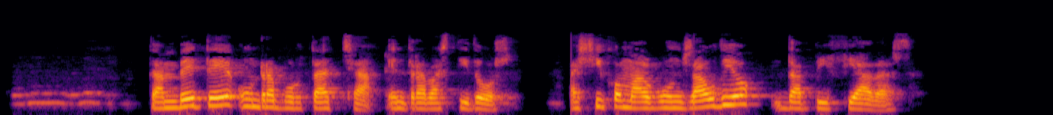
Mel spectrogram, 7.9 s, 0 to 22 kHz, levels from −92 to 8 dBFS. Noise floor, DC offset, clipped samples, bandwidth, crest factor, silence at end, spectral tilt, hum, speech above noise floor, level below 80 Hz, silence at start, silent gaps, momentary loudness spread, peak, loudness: -41 dBFS; under 0.1%; under 0.1%; 7.2 kHz; 16 dB; 1.1 s; -6.5 dB/octave; none; 26 dB; -60 dBFS; 0.1 s; none; 10 LU; 0 dBFS; -16 LUFS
